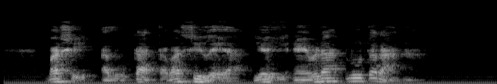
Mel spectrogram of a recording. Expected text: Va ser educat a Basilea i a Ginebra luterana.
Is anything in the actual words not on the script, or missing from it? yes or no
no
